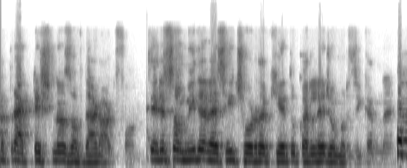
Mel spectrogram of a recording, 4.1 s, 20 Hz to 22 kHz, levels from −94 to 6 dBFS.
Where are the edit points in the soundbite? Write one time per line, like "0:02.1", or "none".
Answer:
0:01.5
